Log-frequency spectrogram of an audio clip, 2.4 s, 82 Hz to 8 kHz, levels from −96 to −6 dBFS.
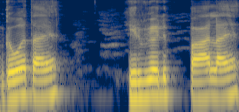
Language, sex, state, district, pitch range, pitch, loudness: Marathi, male, Maharashtra, Chandrapur, 150-165 Hz, 155 Hz, -18 LUFS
